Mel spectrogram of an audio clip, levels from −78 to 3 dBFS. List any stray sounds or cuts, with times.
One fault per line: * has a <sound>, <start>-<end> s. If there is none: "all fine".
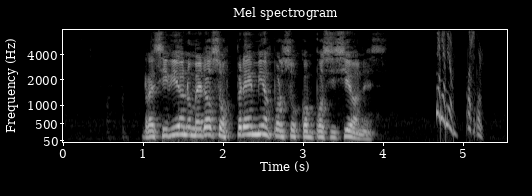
* has a chirp, 4.7-5.3 s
